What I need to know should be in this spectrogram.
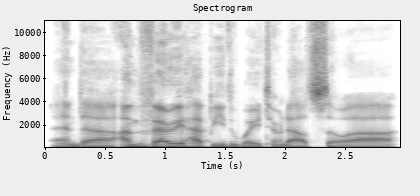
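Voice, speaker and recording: A young man hosting a casual podcast interview in a small studio, relaxed and chatty with lots of fillers. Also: fairly low pitch, moderate pace, clear, resonant tone, dry recording. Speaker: podcast host.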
